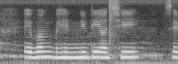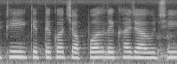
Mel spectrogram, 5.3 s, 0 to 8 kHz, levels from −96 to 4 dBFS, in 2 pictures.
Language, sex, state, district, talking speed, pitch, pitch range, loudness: Odia, female, Odisha, Nuapada, 90 wpm, 220 Hz, 210-220 Hz, -14 LUFS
